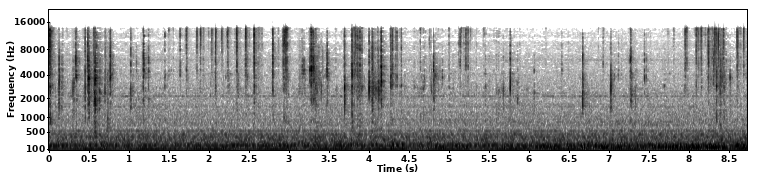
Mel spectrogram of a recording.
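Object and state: Bar soap being shaved.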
